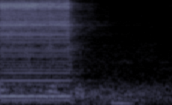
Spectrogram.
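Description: A loud, steady electronic buzzer drones at a pitch-rich tone during a business pitch panel, then cuts off abruptly after about half a second, leaving quiet room tone with faint murmuring.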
